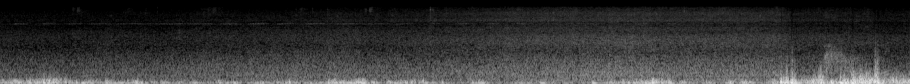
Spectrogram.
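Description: Strong wind blows outdoors, a loud, continuous rumbling buffet that gusts and swells unevenly and grows strongest near the end, with no voices.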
